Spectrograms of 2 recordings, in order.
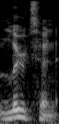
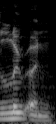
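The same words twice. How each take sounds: First: The middle T is clearly pronounced. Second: The middle T is dropped. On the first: The speaker calls it wrong. "There's not Luton Airport" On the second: The speaker calls it right. "we commonly drop T's in England"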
